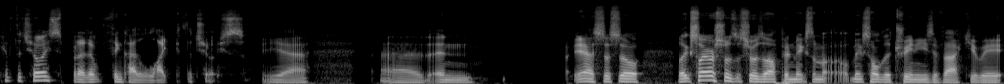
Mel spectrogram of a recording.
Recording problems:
none

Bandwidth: 16.5 kHz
